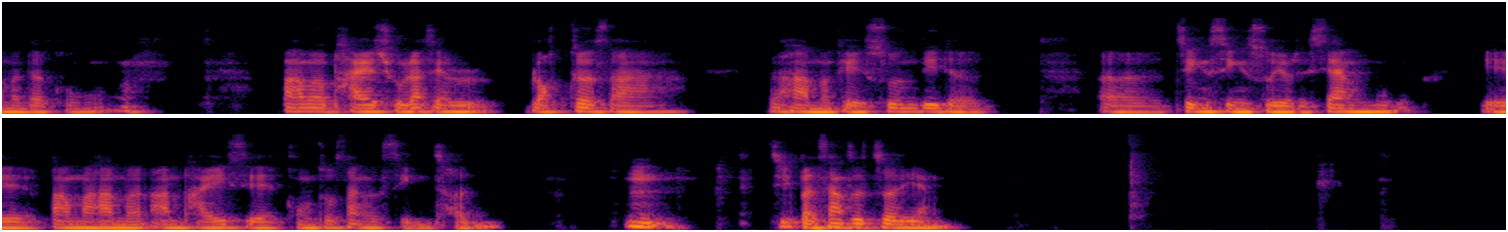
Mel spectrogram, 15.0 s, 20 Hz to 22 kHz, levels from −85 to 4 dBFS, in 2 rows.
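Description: No audible technical faults.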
